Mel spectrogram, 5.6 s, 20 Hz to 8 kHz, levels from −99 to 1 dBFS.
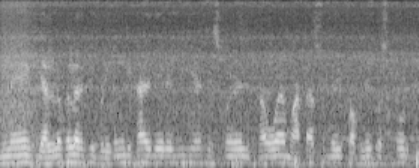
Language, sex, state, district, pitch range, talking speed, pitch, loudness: Hindi, male, Chhattisgarh, Raipur, 115-125 Hz, 195 wpm, 120 Hz, -18 LUFS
